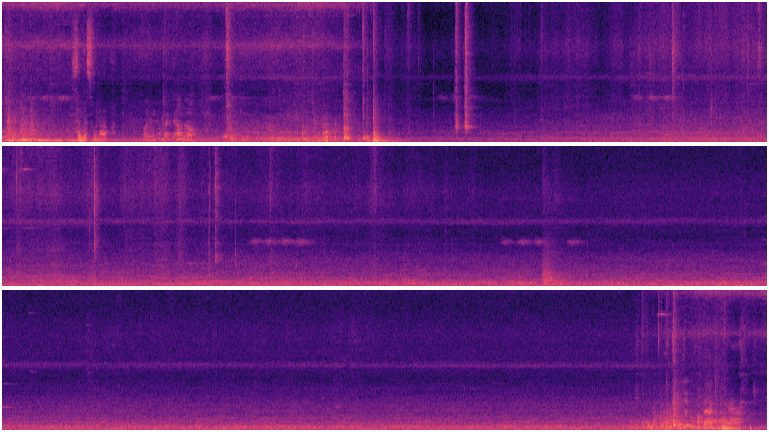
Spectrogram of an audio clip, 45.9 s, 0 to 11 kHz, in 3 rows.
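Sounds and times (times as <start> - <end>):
elevator doors closing: 0.0 - 22.6, 25.0 - 27.4, 42.2 - 45.9
elevator car drone: 0.0 - 45.9.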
